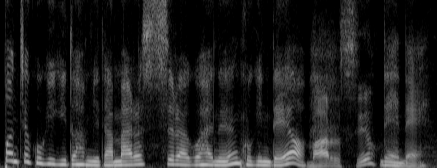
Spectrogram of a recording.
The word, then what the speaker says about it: Mars: 마르스라고 하는 곡인데요. 마르스요? 네네. 마스라고 읽어야 되는 거예요? 마스라고 해야죠.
